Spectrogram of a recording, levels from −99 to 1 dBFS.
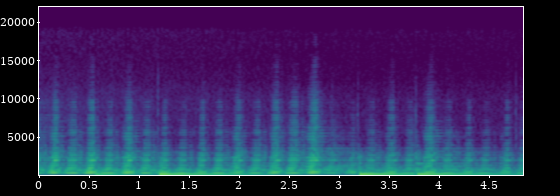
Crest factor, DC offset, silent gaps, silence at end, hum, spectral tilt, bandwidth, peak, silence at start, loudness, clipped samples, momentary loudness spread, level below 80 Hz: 16 dB; under 0.1%; none; 0 s; none; -6.5 dB/octave; 10.5 kHz; -14 dBFS; 0 s; -31 LUFS; under 0.1%; 6 LU; -64 dBFS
